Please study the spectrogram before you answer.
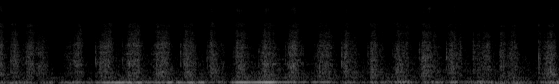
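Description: A soapy pink PVC loop (vinyl coil) door mat lying on a tiled floor is scrubbed with a hand brush held in a green rubber glove. Rhythmic, wet bristle strokes rasp back and forth over a steady low rumble.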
